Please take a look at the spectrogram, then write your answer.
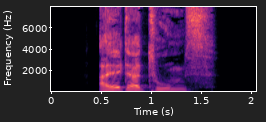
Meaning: genitive singular of Altertum
- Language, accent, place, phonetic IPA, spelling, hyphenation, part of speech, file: German, Germany, Berlin, [ˈʔaltɐtuːms], Altertums, Al‧ter‧tums, noun, De-Altertums.ogg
